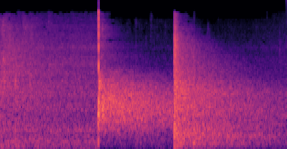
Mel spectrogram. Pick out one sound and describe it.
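Heavy bowling balls knock together sharply with an echo.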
